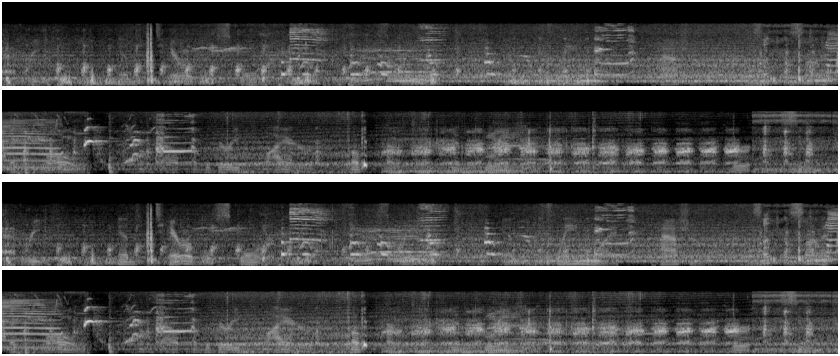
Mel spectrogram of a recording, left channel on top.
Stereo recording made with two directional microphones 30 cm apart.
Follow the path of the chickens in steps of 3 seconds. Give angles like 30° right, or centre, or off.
50° left, 40° left, 20° left, centre, 10° right, 10° right.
